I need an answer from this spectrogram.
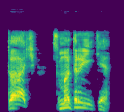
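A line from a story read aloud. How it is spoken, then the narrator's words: Sailor's hoarse rasp. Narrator (Russian): прохрипел матрос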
